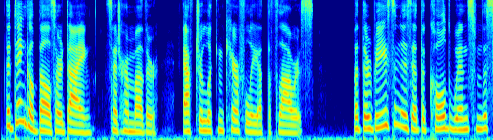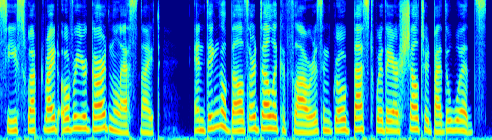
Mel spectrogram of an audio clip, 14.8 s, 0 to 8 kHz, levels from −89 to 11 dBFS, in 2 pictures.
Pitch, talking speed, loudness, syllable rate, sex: 220 Hz, 195 wpm, -18 LUFS, 5.5 syllables/s, female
